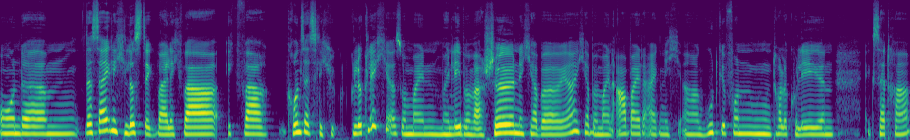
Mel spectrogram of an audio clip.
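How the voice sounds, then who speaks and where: Speaking in a French accent, a woman talks at a moderate pace and medium pitch with fairly even intonation, in a very clean recording with a silent background. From France, raised in many countries. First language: French (speaking German). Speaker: company founder. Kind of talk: interview. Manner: halting.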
